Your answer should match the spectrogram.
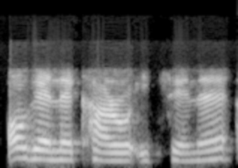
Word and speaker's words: Oghenekaro Itene: It's Oghenekaro Itene,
